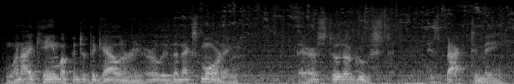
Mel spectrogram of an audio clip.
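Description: Man playing haunted lighthouse keeper, lowish voice, suspenseful horror narration, radio drama, clearly noisy background. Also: fairly even intonation, brisk, lightly acted. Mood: horror-struck.

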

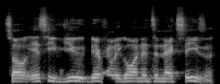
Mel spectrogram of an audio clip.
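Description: A man giving measured, casual sports analysis as a podcast panelist. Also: fairly high pitch, steady tone, a bit bright, poor audio.

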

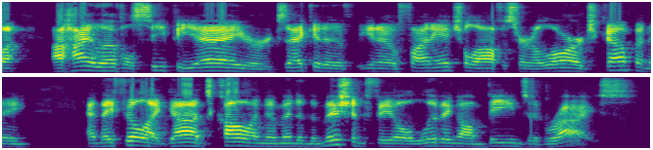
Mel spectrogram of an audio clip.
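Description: Guy doing folksy motivational podcast advice, earnest, average pitch, bit muffled recording. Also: fairly bright tone. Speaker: podcast co-host and motivational speaker.

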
